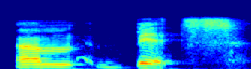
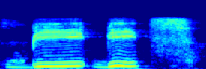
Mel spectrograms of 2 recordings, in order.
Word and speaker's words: bits: Let's go to bits. Right here, instead of beats. Okay, give me a short I.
